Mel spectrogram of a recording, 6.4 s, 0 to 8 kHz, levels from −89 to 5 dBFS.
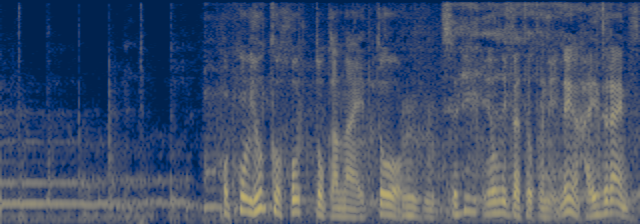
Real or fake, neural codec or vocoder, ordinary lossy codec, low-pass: fake; codec, 16 kHz, 2 kbps, FunCodec, trained on LibriTTS, 25 frames a second; none; none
